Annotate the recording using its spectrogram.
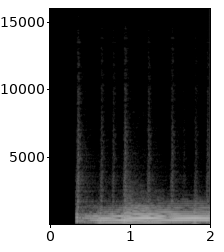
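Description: A moment of silence, then music on brass instruments begins about a third of a second in, holding sustained chords.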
